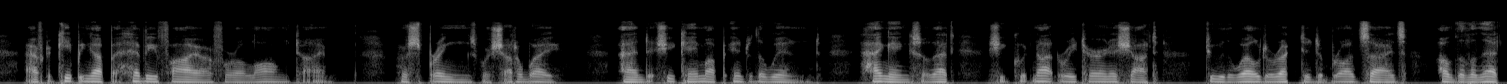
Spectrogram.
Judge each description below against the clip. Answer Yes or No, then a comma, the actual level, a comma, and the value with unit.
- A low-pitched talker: Yes, low, 115 Hz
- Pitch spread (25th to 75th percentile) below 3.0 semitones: Yes, narrow, 2.4 semitones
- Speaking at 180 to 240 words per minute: No, average, 155 wpm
